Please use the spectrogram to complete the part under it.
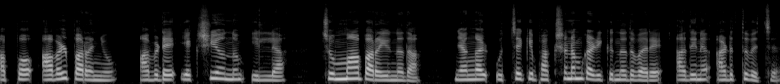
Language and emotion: Malayalam, neutral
